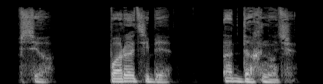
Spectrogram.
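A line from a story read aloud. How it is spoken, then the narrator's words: Said quietly. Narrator (Russian): я тихо произнес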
